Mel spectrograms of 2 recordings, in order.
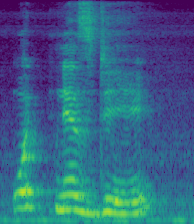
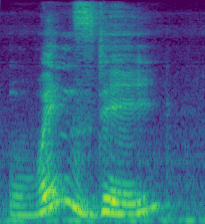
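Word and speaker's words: Wednesday: করে খেয়াল করি টিউসডে আগে আমরা বলতাম ওয়েটনেসডে বাট ইটশুডবি ওয়েনসডে উচ্চারণটা আরো ভালো করে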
